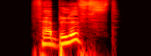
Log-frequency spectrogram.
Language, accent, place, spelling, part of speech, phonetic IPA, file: German, Germany, Berlin, verblüffst, verb, [fɛɐ̯ˈblʏfst], De-verblüffst.ogg
- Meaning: second-person singular present of verblüffen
